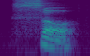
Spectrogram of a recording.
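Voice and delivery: ordinary delivery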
